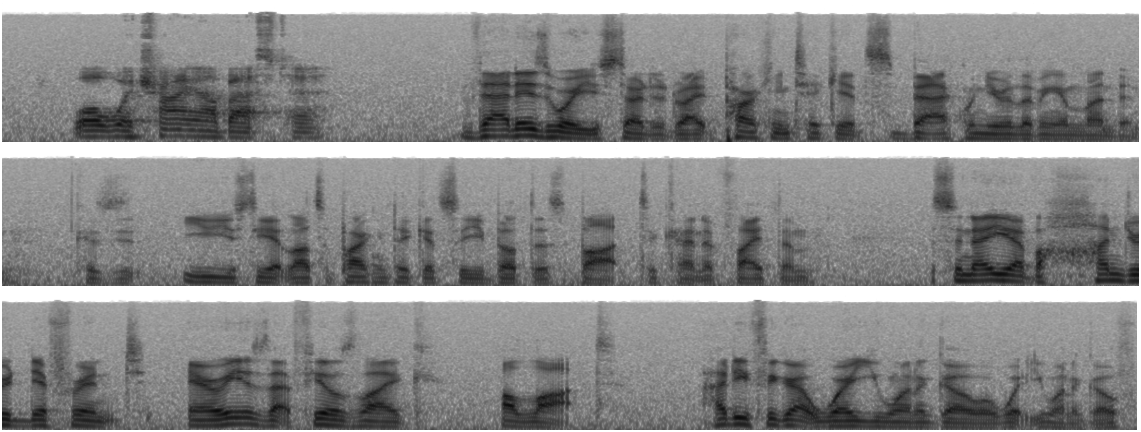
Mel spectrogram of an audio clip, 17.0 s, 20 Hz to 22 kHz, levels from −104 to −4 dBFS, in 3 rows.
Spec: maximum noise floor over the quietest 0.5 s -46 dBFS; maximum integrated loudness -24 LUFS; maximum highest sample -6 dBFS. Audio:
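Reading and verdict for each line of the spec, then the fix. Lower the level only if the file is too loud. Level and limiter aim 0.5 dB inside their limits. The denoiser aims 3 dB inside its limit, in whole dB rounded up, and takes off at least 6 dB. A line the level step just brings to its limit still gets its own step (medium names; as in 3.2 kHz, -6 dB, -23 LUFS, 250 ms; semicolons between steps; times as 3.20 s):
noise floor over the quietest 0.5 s -38 dBFS: fail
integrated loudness -17.5 LUFS: fail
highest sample -1.0 dBFS: fail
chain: noise reduction 6 dB, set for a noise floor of -38 dBFS; trim -7 dB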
